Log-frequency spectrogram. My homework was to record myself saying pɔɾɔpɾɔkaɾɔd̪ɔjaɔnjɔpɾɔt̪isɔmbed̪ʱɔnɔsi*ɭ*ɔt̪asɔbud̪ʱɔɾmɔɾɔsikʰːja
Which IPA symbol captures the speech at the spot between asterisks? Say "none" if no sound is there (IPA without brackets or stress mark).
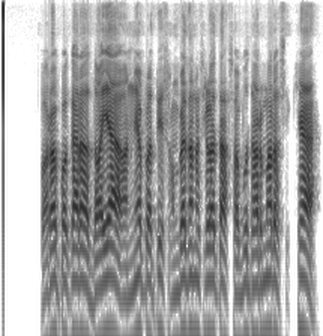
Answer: ɭ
